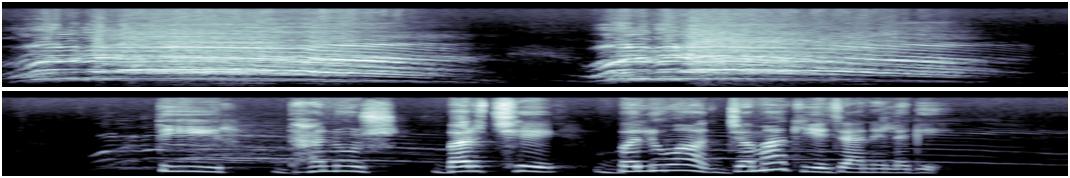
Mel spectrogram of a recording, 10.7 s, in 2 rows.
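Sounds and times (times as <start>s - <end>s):
large crowd roaring a revolutionary battle cry: 0.0s - 5.2s, 5.8s - 7.7s
speech: 6.2s - 10.2s.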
